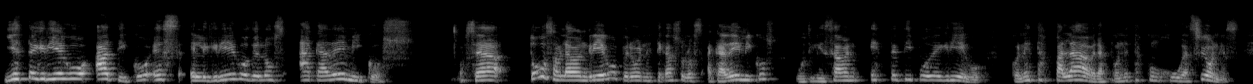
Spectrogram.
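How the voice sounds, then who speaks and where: A man's voice: high-pitched, lively intonation, moderate pace, breathy edge. A man teaching a Bible study class, explaining step by step, often checking in with "right?" and restarting words. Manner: explanatory, repeats "¿verdad?" often, frequent restarts; refers to projected slides.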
